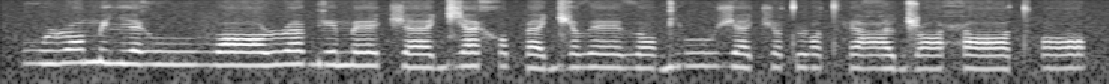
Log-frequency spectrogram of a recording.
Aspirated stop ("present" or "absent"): present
